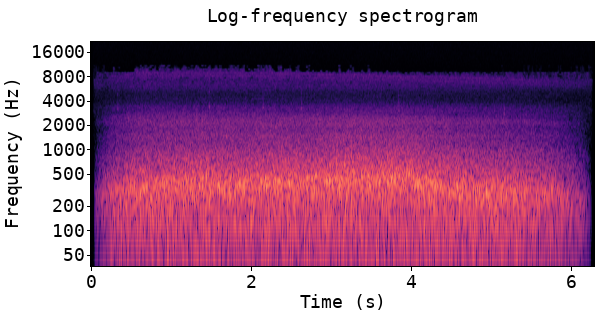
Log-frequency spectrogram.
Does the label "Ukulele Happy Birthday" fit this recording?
No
